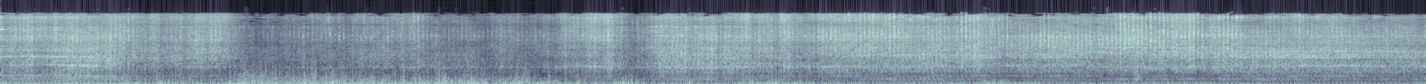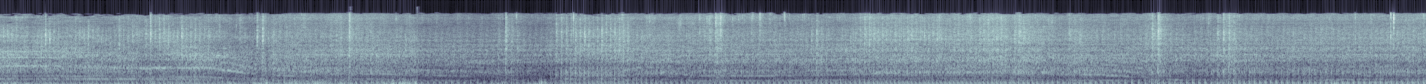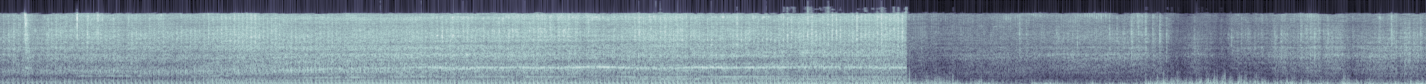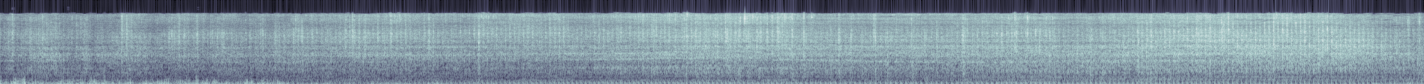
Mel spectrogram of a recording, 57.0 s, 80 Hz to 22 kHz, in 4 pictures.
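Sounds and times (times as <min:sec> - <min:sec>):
small snowmobile engine running: 0:00.0 - 0:57.0.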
